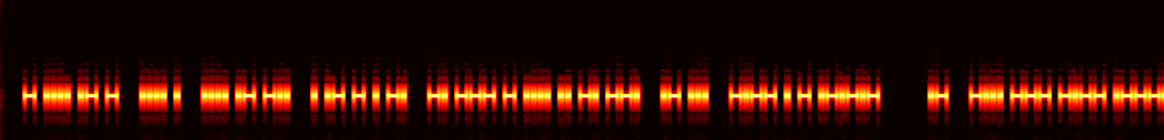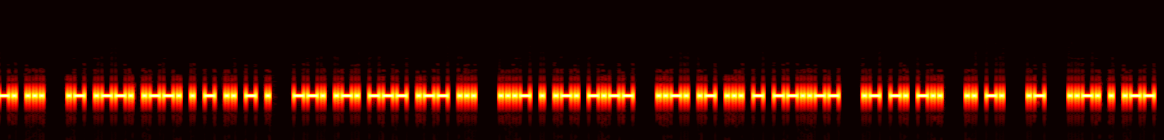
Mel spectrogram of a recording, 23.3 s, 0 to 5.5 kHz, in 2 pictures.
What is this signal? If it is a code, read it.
Morse code, heard as a keyed tone, about 34 wpm, 700 Hz. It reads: THAT HE HAD EATEN NOTHING AS YET. A BOY'S APPETITE GROWS VERY FAST, AND IN A FEW
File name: Pinocchio / Pinocchio ch5 35 35 ik1hge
